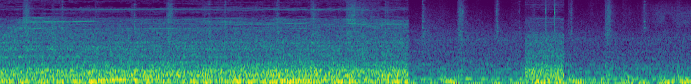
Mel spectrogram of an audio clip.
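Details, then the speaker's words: Graphics card, no fans running, under load: faint steady high-pitched coil whine over a rough hum. "So yeah, that is a ton of coil whine. And that's with no fans on there. So that's just the card doing its job under load."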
